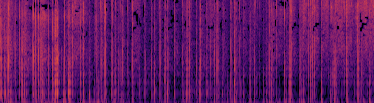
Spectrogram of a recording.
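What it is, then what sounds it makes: Paperback book being tapped. A cream paperback book marked "M," a solid block of paper, is held in one hand and tapped quickly with the fingernails of the other hand on its cover and edges. The result is a fast, dense run of dry, clicky taps with a soft papery thud underneath, each one very short with no ring.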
